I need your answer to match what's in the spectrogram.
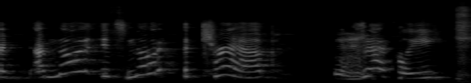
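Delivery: squeaky character voice. Narrator voices a stranger addressing the players, in a squeaky voice. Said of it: "has kind of a squeaky voice and says to you".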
